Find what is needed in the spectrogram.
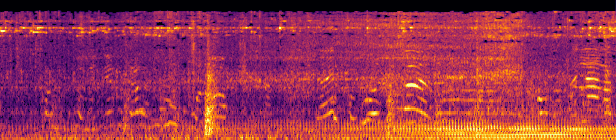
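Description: Small pickup truck's engine idling, a steady low hum that grows louder from about halfway through, with a single sharp thump about two seconds in.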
